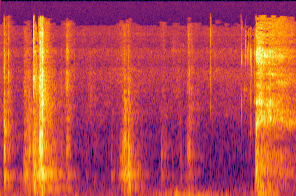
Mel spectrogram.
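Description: A few short plastic clicks and knocks, the loudest about a third of a second in, as a hand works the red flip-up cover of a toggle switch mounted on a scooter's plastic panel.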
